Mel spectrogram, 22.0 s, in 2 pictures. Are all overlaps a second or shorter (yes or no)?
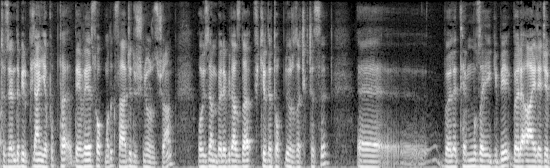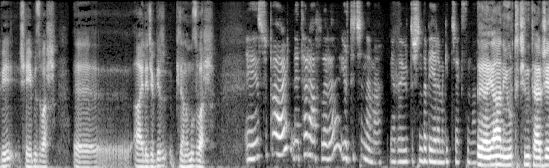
yes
